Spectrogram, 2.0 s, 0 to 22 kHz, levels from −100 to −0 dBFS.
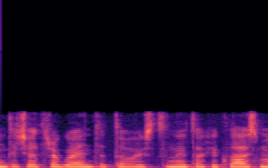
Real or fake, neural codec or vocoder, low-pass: real; none; 7.2 kHz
